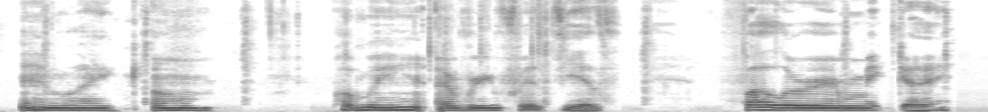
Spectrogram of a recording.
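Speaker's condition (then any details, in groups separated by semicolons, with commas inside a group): Muscular dystrophy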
